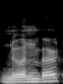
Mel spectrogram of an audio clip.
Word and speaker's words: Nuremberg: 1871, when the Bavarian Higher Regional Court of Nuremberg, did I pronounce that right? Nuremberg, yeah, up there, Franconia.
